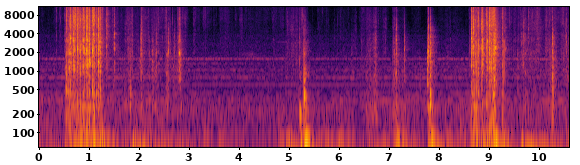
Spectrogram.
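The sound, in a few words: shuffling an Osho Zen Tarot card deck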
